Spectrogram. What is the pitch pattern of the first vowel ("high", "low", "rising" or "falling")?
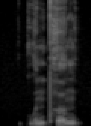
rising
